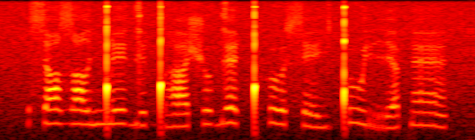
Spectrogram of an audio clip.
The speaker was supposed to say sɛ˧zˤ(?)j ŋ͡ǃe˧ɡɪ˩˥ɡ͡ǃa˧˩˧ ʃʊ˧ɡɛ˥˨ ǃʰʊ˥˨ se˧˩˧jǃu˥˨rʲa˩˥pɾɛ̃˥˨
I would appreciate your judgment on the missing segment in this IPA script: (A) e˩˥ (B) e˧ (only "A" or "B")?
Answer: B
